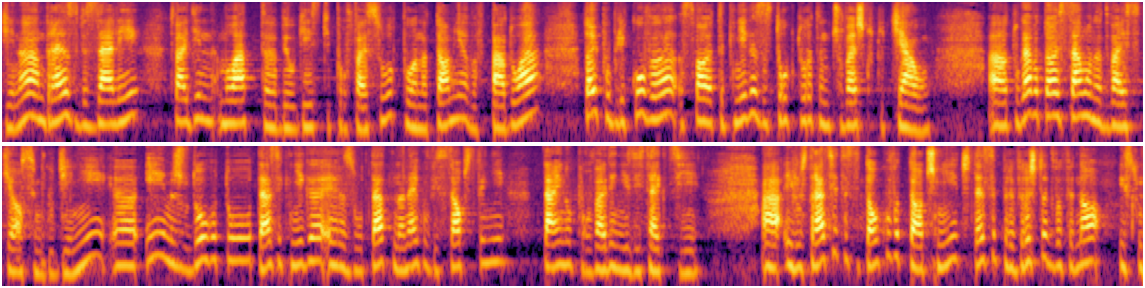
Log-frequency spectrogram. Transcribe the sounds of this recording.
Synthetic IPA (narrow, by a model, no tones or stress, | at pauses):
od̪inəɐnd̪ɾɛjəzvɛzalit̪ovaɛɛd̪inmlˠat̪bɛlˠɡʲijsk̟ipɾofɛsoɾpoɐnɐt̪ɔmijəvəfpad̪lˠat̪ɔjpublʲikuvəsvɔjət̪əkniɡəzɐst̪ɾukt̪ʊɾət̪ənɐt͡ʃovɛʃko̥t̪ot̪ʲalˠo | t̪oɡavət̪ɔjɛsamonɐd̪vajsɛ̥t̪iɔsɛmɡod̪iniimɛʒd̪ud̪ɾuɡot̪ot̪azikniɡəɛɾɛzʊlˠt̪at̪nɐnɛɡovisɔpst̪vɛnit̪ajnopɾovɛd̪ɛnizisɛkt̪siː | ʔilʲust̪ɾat̪siːt̪ɛsə̥t̪ɔlˠkʊvət̪ɔt͡ʃnit͡ʃɛ̥t̪ɛsɛpɾɛvɾɤʃt̪ət̪vɐfɛd̪nɔislˠu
